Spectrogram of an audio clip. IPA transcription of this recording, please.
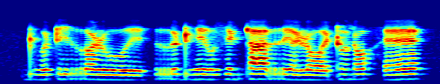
ɖʱ o ʈ i r ɔ ɭ o ɪ̯ | r ʊ ɖʱ e ʊ̯ z i ɳ ʈ a r e ə̯ ɭ ɔ ə̯ ʈ ũ ɳ ɔ h ɛ

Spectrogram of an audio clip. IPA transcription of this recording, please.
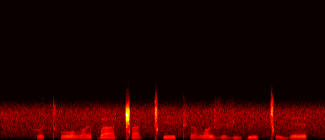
k ʌ tʰ o lˠ ɛ ɓ a ǁ a ǀʰ e tʰ ɛ lˠ ɘ z ɘ z i ɓ e ǀ ɘ j ɛ

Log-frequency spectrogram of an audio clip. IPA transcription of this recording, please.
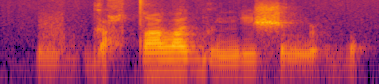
v o̤˨ ɡ ɯ˨ ħ tˤ æ˦ lˠ i˦ b ɯ˨ ŋ i˦ ʃ ə˨ ŋ ɭ o̤˦

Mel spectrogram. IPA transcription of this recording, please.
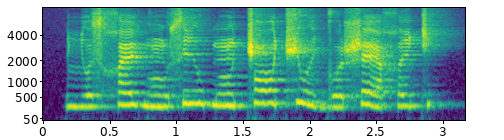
ʎ ʊ˨ z χ ɛ˧ y̯ ɡ õ˨ u̯ s i˦ u̯ b õ˧ c ɔ˦ t͡ɕ ʊ˦˨ i̯ ɡ ʊ˨ ʂ ɛ˦˨ χ i˧ c

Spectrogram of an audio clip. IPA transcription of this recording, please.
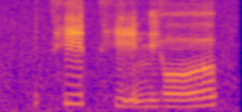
t̪ʰ i˥ t̪ʰ ḭ˨˩ n̪ j o˧˥ ʊ̯

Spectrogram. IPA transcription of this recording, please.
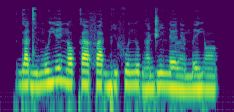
ɡ a˧ d ĩ˨ m u˨˦ j e˦ n ɔ˧ k a˧ f a˧ ɡ͡b i˧ f u˦ n u˦˨ ɡ ã˨˦ d͡ʒ ĩ˦ n ɛ˧ l ɛ̃˨ m e˨˦ j ɔ̃˧

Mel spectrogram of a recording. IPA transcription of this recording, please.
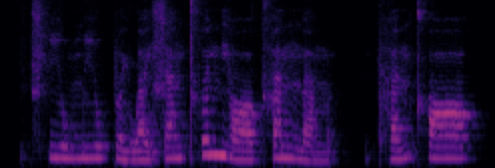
t͡sʰ iː˨ w m iː˨˧ w p ɵ˨˩ ɥ w ɐ˨˩ j s ɐ˧ n kʰ ɵ˥ n j ɔː˨ t̪ʰ ɐ˥ n ŋ ɐ˨ m | pʰ ɐ˨˥ n kʰ ɔː˧

